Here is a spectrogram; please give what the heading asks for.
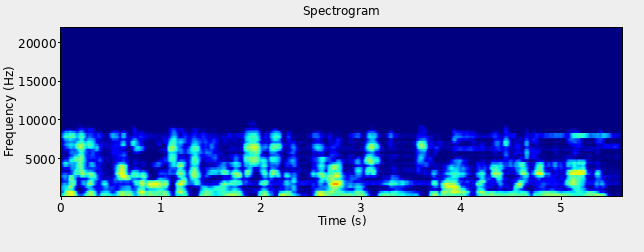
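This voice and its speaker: A woman's voice: on the high side, fairly even intonation, normal speed, gravelly, slightly rough, no room sound, low-quality recording. A woman chatting casually to viewers on a live stream, rambling and self-deprecating, easily drifting off track. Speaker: streamer reading own fan-written work to viewers.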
